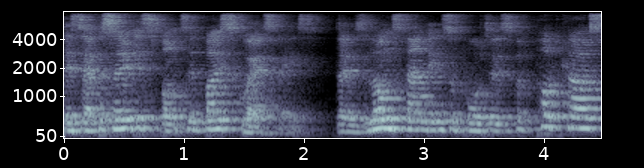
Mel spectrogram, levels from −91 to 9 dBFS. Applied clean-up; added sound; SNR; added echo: none; none; none; reverberation time 0.5 s.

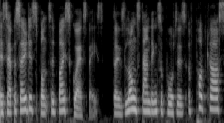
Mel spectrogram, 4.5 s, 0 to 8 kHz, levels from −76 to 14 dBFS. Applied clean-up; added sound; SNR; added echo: none; none; none; none.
